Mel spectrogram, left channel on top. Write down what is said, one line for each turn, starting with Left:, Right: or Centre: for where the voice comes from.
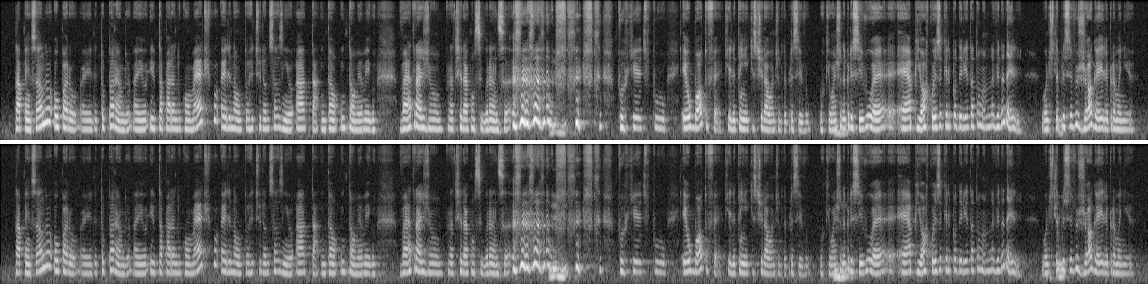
Left: Tá pensando ou parou? Aí ele, tô parando. Aí eu, e tá parando com o médico? Aí ele, não, tô retirando sozinho. Eu, ah, tá. Então, então, meu amigo, vai atrás de um pra tirar com segurança. <laughs>
Right: Uhum,
Left: Porque, tipo, eu boto fé que ele tenha que tirar o antidepressivo. Porque o
Right: uhum,
Left: antidepressivo é, é é a pior coisa que ele poderia estar tomando na vida dele. O antidepressivo
Right: justo.
Left: joga ele pra mania.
